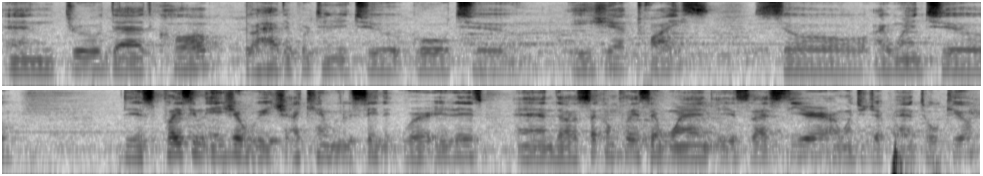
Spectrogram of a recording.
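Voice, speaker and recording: A man's voice: medium pitch, little pitch movement, measured pace, very noisy. Young man hesitantly answering interview questions. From Brazil. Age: 20s. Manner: hesitant, searching for words. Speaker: student guest.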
